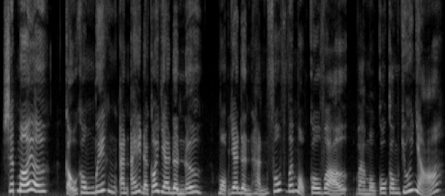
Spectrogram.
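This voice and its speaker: A woman's voice: high-pitched, lively intonation, moderate pace, no echo. A woman voicing a chatty, teasing young office colleague in a cartoon. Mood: surprised. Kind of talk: cartoon dubbing. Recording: music under the voice.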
